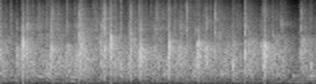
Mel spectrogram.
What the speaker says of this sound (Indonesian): Boleh beri aplaus yang luar biasa sekali lagi ya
